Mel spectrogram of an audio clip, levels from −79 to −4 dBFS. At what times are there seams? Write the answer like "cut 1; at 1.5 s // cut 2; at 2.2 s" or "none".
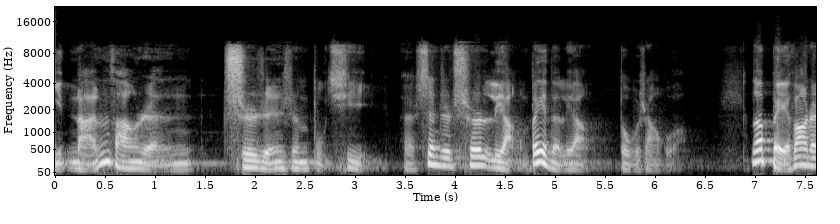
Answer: cut 1; at 3.3 s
